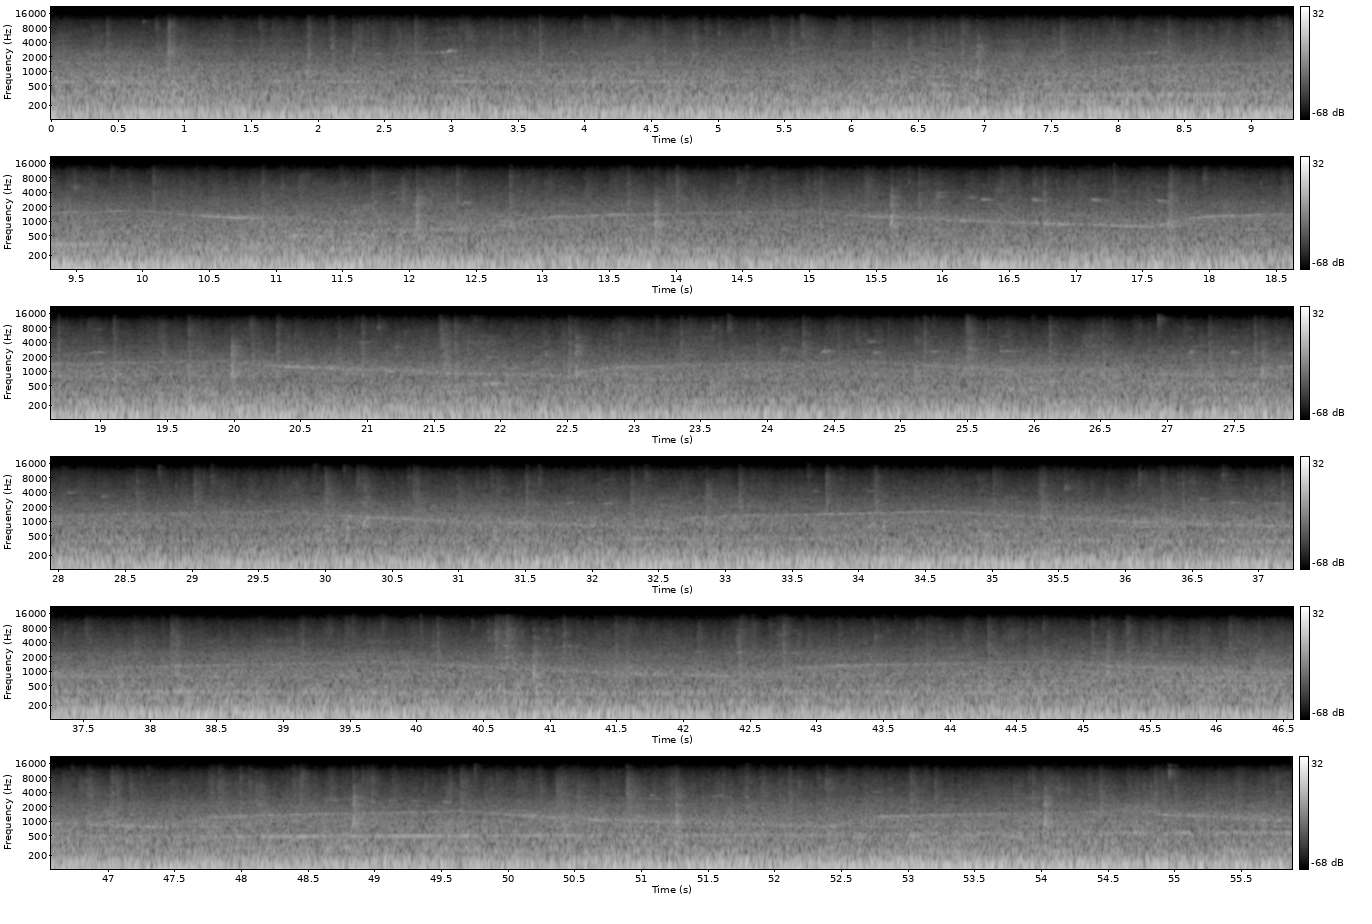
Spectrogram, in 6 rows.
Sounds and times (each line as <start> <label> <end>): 0.0 Thunderstorm 55.8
